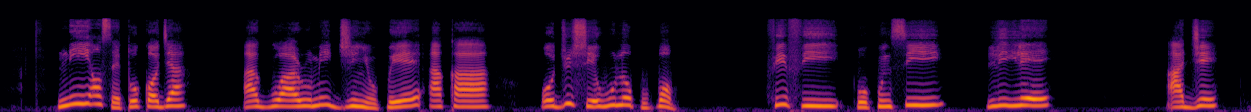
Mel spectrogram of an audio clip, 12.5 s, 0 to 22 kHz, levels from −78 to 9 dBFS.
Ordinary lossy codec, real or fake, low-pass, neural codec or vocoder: none; fake; 10.8 kHz; codec, 16 kHz in and 24 kHz out, 0.9 kbps, LongCat-Audio-Codec, four codebook decoder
